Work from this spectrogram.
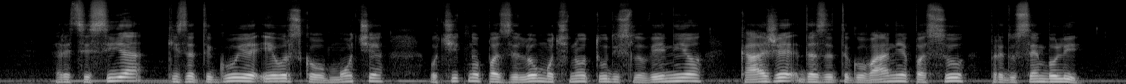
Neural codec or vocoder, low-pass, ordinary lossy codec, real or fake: none; none; none; real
